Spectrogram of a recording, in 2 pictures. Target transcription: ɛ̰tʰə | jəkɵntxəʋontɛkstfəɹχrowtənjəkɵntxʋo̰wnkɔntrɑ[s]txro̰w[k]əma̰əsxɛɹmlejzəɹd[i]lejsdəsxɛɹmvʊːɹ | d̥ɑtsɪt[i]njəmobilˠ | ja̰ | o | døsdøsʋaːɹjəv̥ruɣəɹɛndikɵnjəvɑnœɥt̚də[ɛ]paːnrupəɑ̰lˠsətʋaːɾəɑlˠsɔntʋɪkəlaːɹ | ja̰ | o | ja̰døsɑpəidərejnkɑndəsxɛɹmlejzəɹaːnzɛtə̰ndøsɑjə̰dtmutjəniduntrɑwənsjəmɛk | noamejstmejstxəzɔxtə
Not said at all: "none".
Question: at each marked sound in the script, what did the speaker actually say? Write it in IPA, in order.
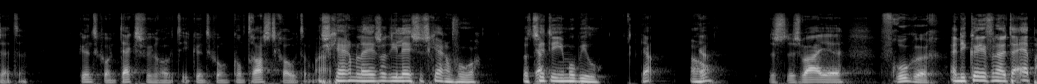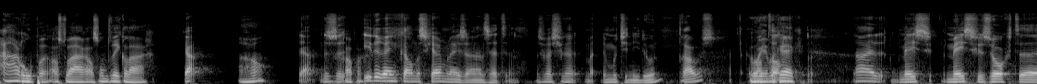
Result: s, t, i, ɪ, ɛ

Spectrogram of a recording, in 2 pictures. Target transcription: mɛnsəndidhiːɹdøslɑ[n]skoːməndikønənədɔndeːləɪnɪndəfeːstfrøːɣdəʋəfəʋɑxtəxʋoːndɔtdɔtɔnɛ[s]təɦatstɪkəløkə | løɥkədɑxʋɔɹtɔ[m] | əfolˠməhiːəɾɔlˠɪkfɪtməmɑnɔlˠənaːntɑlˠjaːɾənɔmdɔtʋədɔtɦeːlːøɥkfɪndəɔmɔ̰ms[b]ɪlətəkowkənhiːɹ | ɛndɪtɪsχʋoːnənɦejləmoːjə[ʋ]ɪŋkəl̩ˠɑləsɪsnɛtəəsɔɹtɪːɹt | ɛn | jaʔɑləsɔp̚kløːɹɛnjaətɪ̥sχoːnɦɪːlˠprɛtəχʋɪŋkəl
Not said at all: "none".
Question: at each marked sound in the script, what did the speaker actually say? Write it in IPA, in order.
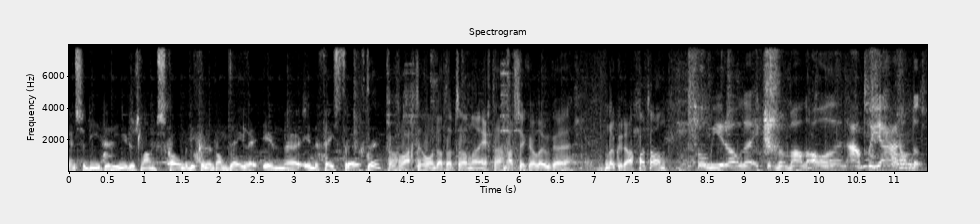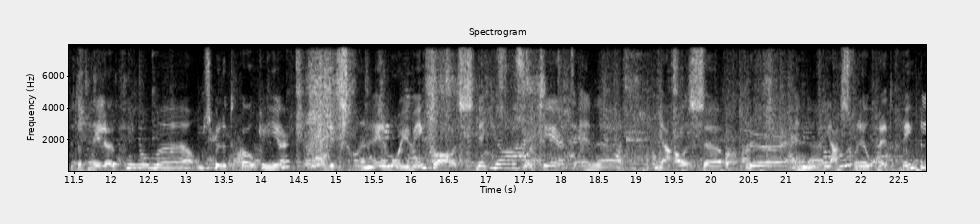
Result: ŋ, x, n, p, ʋ

